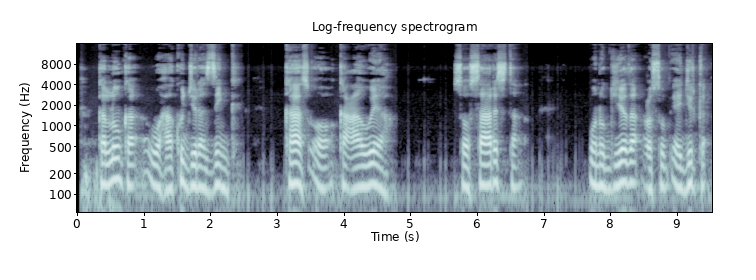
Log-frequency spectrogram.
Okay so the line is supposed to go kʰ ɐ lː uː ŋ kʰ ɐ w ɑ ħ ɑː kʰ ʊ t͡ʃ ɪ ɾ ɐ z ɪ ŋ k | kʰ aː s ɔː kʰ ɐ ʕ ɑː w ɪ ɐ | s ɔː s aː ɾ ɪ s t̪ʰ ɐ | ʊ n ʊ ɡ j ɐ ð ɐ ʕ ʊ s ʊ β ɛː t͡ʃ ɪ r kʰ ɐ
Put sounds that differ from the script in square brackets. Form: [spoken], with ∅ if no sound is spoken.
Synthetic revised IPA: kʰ ɐ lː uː ŋ kʰ ɐ w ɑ ħ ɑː kʰ ʊ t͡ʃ ɪ ɾ ɐ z ɪ ŋ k | kʰ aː s ɔː kʰ ɐ ʕ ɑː w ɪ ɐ | s ɔː s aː ɾ ɪ s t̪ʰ ɐ | ʊ n ʊ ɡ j ɐ ð ɐ ʕ ʊ s ʊ [b] ɛː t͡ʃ ɪ r kʰ ɐ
